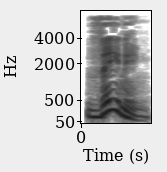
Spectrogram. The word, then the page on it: veining: British English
